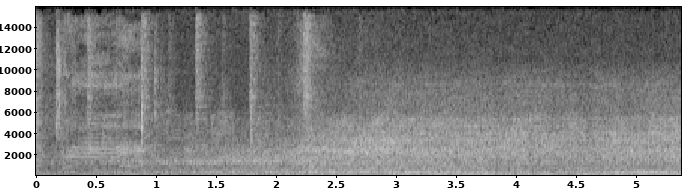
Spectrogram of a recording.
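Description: IMCA modified race cars at Perris Auto Speedway roaring under green flag, a dense, steady engine drone that holds loud and close for several seconds, swelling slightly as the field accelerates.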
